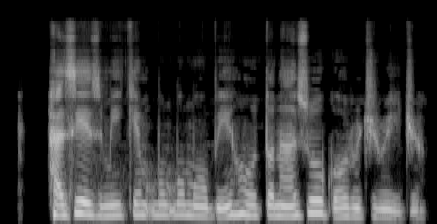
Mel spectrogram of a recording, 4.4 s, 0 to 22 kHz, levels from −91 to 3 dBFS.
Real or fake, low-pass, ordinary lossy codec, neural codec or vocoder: real; 14.4 kHz; none; none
